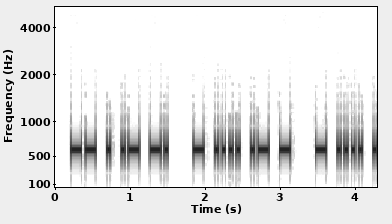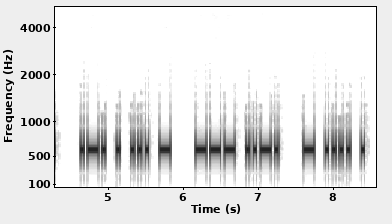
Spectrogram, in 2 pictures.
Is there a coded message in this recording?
Yes: Morse code from 0.2 to 8.4 s, heard as a keyed tone, about 25 wpm, 600 Hz. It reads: MEAN THAT THE REST OF THE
